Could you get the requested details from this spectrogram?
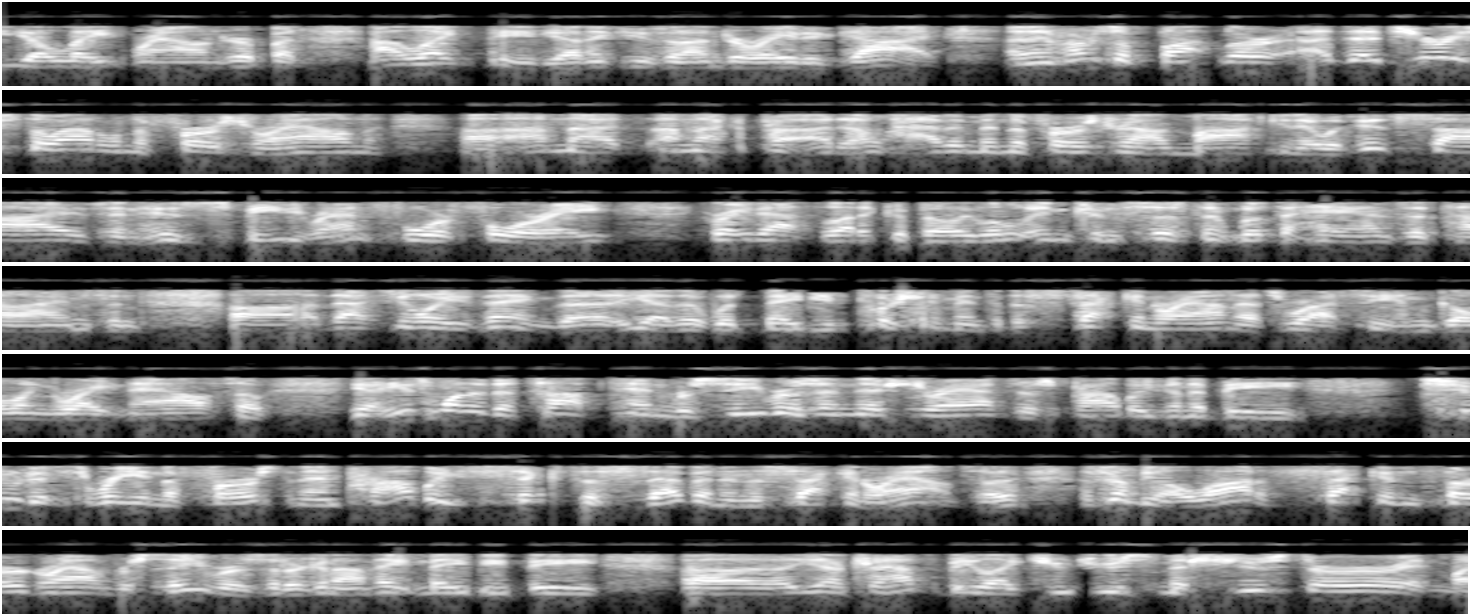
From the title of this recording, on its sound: NFL Draft Conference Call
